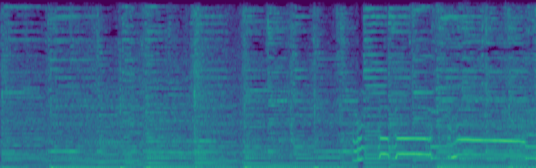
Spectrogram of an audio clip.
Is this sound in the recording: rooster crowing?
yes

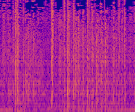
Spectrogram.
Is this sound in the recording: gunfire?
yes

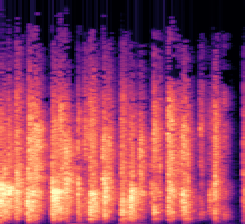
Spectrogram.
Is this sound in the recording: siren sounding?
no

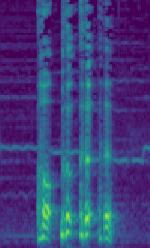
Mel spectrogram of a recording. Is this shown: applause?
no

